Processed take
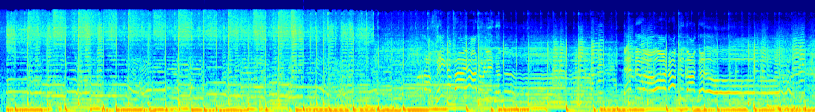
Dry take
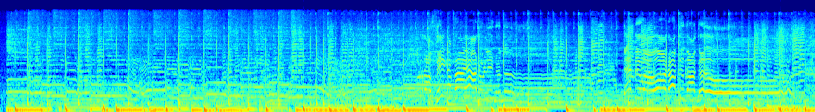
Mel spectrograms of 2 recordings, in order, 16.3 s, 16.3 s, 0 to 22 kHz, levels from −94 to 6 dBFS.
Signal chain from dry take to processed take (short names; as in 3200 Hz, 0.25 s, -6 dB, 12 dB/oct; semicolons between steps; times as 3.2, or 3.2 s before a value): resonant high shelf 5600 Hz +6 dB, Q 1.5, from 7.47 s -6.5 dB, from 10.04 s -14 dB; compressor 4:1, threshold -29 dBFS, peak gain reduction 9 dB; gain +7 dB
